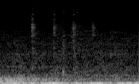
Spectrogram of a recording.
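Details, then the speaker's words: International truck idling: light, sharp ticks about every fifth of a second over a deep idle rumble; one lifter suspected, possibly a collapsed lifter or a stuck or bent valve, and it also pops back through the carburetor under acceleration. "hear that tick and I gotta fix that I've got that one lifter you're saying about"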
